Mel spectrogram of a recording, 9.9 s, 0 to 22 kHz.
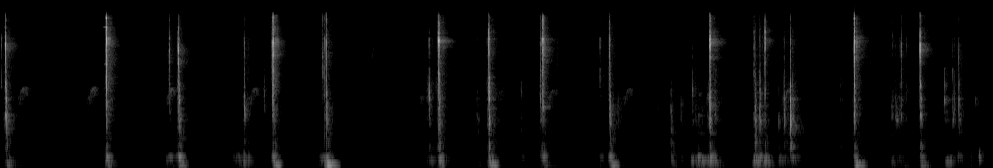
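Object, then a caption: Mechanical keyboard with plastic keycaps. Blue nitrile-gloved fingertips type slowly on a black tenkeyless mechanical keyboard with plastic keycaps. About 17 separate, quiet keystrokes are heard as sharp, bright clicks that stop almost instantly, with short silent gaps between them.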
